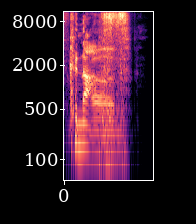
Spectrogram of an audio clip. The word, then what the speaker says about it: Knopf: Pronounce every letter. They put every letter in there. Say every single one. Knopf.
